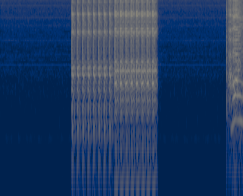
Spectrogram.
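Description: An arcade game plays a fast electronic jingle.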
